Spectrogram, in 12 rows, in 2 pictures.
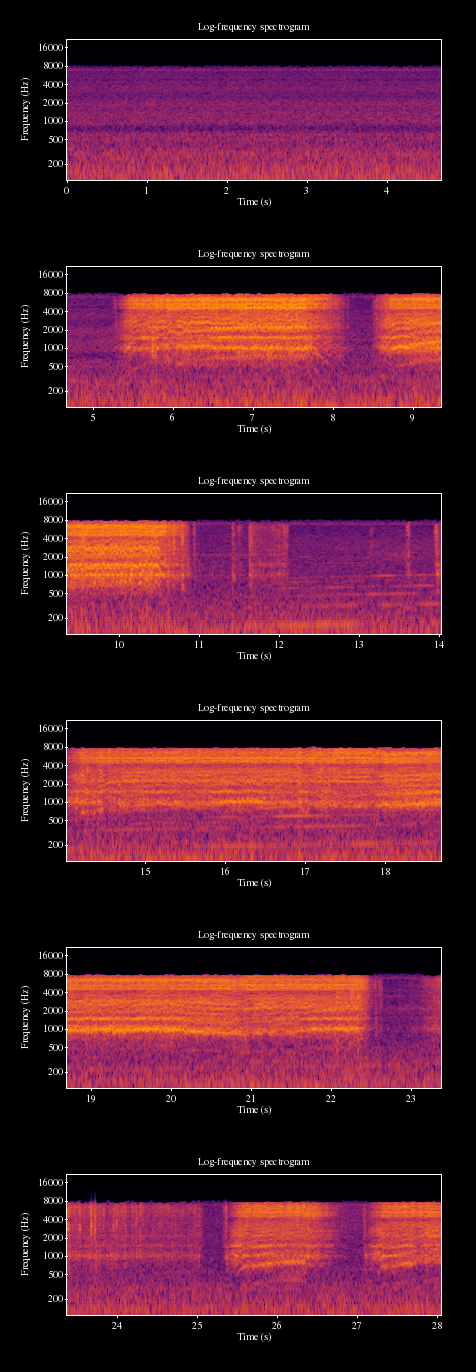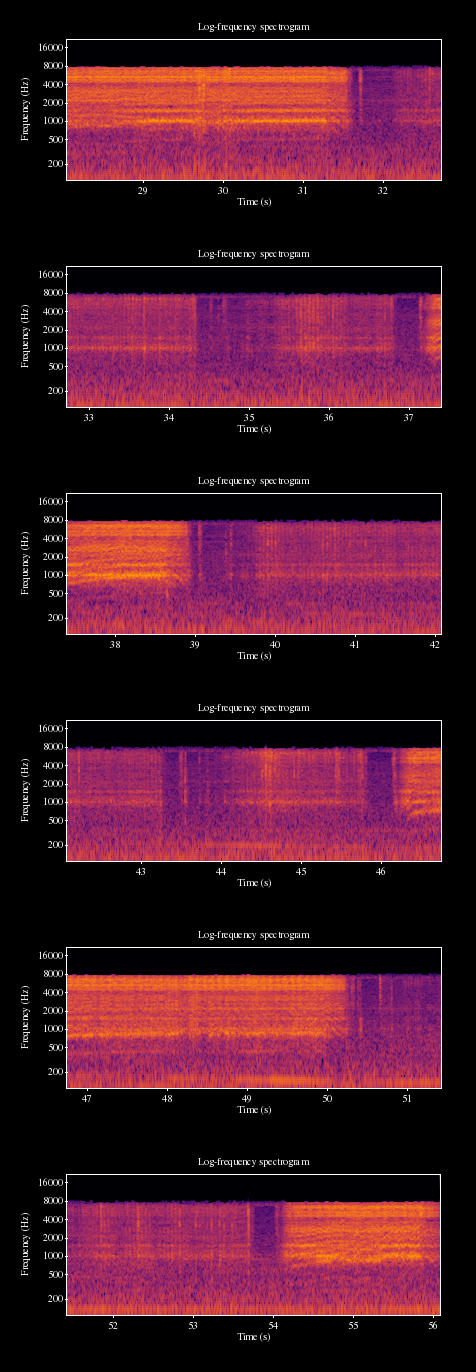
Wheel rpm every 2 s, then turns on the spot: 0, 0, 50, 120, 110, 40, 10, 100, 110, 110, 110, 30, 40, 60, 110, 70, 10, 10, 50, 30, 20, 10, 20, 90, 110, 20, 20, 80.
10-12 22-24 32-36 38-42 50-54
